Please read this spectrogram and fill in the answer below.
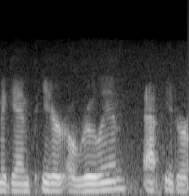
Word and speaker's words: Orullian: Um I'm on Twitter just is my name again, Peter Oulan. Peter Orulan.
